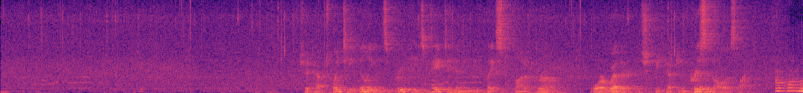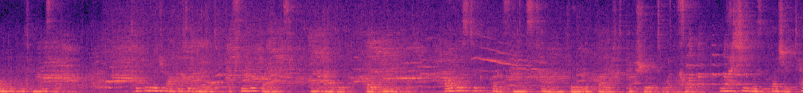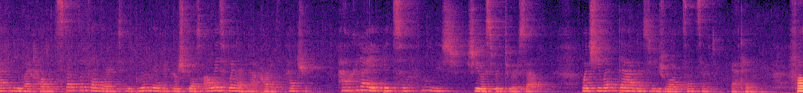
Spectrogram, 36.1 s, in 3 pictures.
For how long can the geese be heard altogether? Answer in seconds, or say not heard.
11 s.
